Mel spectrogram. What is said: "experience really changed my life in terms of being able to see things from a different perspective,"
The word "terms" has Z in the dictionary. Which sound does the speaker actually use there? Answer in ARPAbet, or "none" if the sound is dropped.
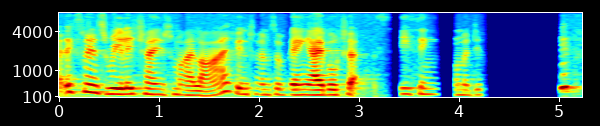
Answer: Z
